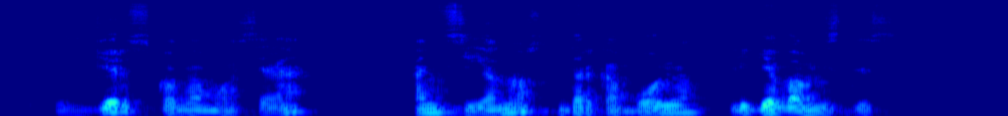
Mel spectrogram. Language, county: Lithuanian, Vilnius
